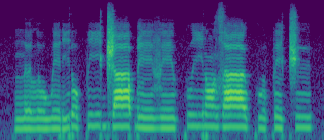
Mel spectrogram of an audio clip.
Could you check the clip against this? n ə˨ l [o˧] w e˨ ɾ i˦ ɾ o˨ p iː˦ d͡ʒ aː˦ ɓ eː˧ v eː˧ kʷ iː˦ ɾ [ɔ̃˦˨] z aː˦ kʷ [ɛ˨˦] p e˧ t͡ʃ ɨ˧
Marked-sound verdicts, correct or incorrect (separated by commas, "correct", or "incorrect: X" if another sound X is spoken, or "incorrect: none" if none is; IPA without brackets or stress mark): incorrect: o˨, incorrect: ɔ̃˦, incorrect: ə˨˦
